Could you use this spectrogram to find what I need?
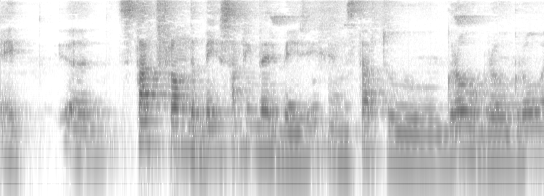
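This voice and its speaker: Noticeable background noise sits behind a man with an Italian accent. He speaks at a fairly slow pace in a monotone, flat intonation. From Italy. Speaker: channeler and contactee. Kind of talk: interview. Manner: halting.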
